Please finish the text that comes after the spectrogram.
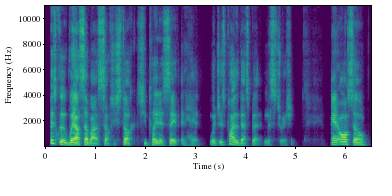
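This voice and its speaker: A man talks through horror videos in a casual, unscripted way. His voice sits at a medium pitch. He rambles and halts, often reworking a sentence partway through as a commentator thinking aloud. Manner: rambling, halting, rephrases mid-sentence.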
